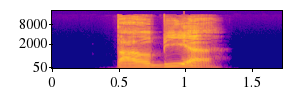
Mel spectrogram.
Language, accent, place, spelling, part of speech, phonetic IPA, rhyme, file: German, Germany, Berlin, barbier, verb, [baʁˈbiːɐ̯], -iːɐ̯, De-barbier.ogg
- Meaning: 1. imperative singular of barbieren 2. first-person singular present of barbieren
